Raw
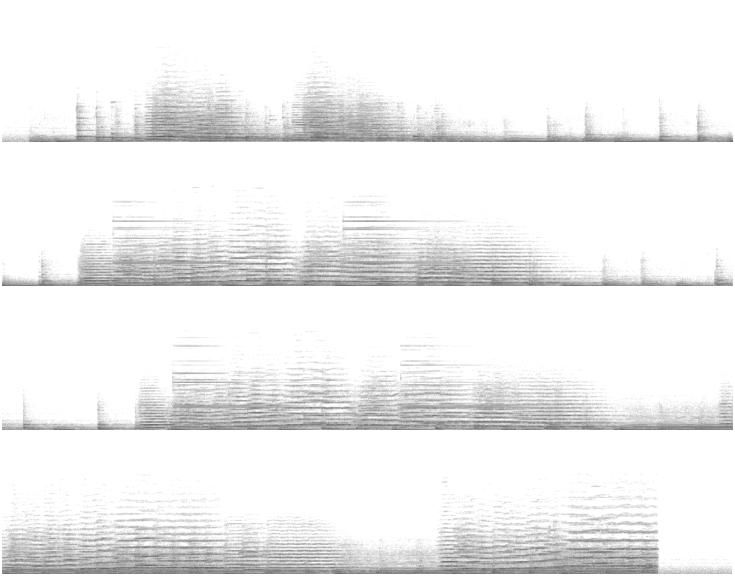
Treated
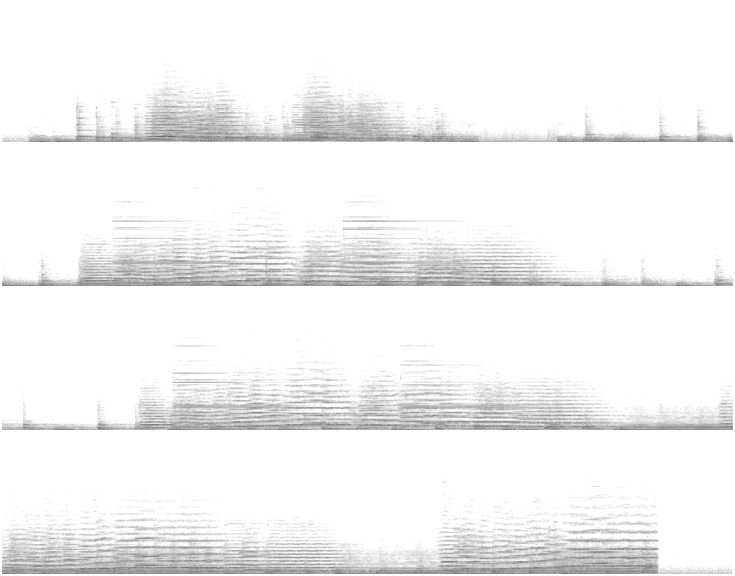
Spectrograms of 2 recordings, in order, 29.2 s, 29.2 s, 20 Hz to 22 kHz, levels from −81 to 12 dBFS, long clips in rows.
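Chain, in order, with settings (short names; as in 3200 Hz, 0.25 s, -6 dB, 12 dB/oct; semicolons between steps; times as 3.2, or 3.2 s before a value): 4.76–5.55 tube stage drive 48 dB, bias 0.6; gain -5 dB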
